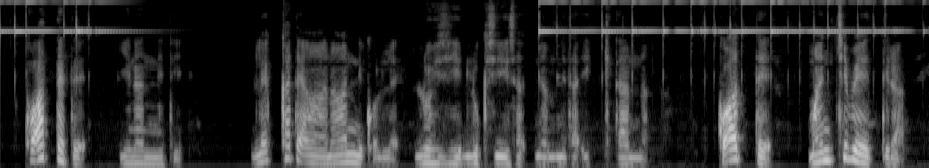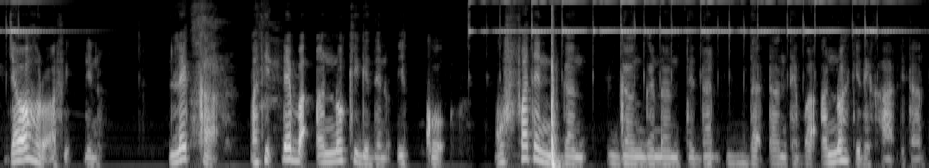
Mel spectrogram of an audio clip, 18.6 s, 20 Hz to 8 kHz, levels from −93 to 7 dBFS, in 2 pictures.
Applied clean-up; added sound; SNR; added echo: neural mask model RNNoise.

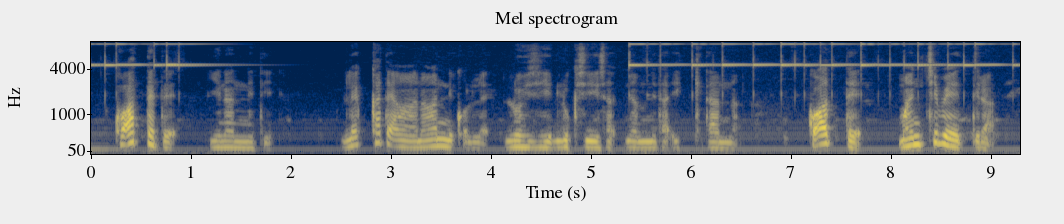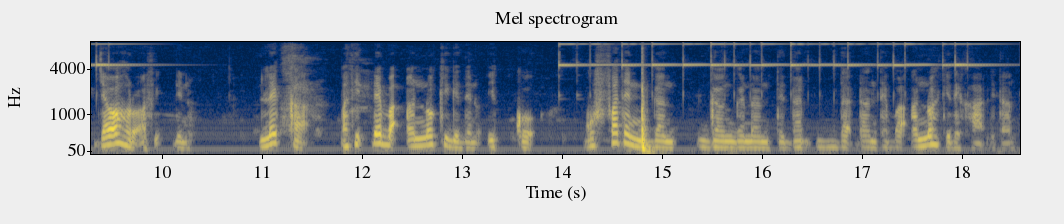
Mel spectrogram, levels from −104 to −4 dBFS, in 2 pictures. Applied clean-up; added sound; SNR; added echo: none; Bell; 12 dB; none.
